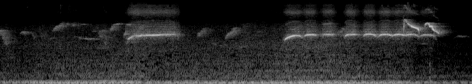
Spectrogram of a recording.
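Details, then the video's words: Oriental white-eye singing canary-like 'wit wit' notes as a master song for training other birds; thin high whistled lines, some short and some drawn out, come in two bursts over a faint low background hum. "pleci nembak wit wit kenari"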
